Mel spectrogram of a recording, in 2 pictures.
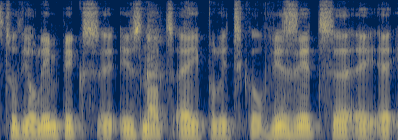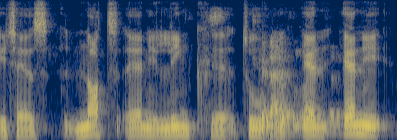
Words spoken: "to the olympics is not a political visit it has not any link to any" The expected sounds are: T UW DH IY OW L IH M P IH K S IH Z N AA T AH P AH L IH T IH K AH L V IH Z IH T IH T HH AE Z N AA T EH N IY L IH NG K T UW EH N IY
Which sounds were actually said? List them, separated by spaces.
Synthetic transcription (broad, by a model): T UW DH IY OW L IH M P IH K S IH Z N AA T AH P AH L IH T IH K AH L V IH Z IH T IH T HH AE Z N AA T EH N IY L IH NG K T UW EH N IY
